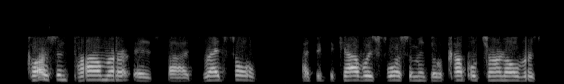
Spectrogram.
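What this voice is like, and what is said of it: Strained, failing voice. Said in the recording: “my voice wasn't going”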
